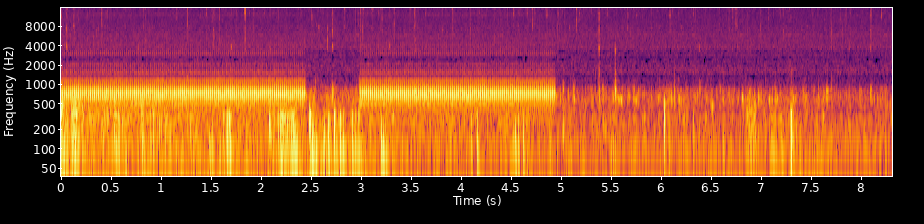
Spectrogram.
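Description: Muffled underwater sound picked up by a waterproof camera while submerged. A steady hum runs for the first five seconds, with a half-second break just before the middle, then stops suddenly. After that only faint scattered clicks and crackles remain.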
